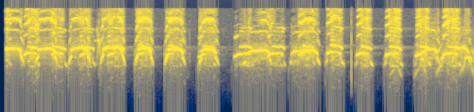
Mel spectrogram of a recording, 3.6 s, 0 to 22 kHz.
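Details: Ospreys at a Finnish nest camera on 18 July 2022 screaming loudly in chorus as a fish is brought in: shrill, upslurred whistled squeals, many overlapping, in fast irregular bursts with brief gaps.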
